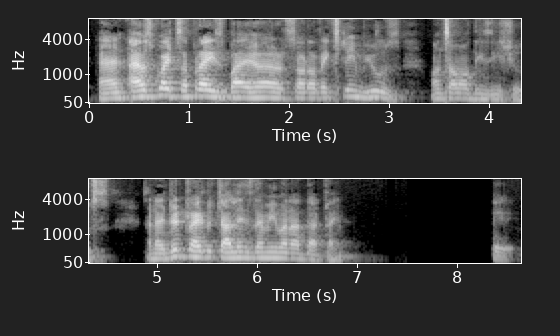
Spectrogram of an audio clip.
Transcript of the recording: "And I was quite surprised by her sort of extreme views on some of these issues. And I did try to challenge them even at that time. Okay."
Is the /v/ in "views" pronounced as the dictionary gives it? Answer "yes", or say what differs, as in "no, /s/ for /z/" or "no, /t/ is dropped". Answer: yes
